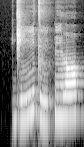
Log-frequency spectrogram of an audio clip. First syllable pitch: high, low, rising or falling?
rising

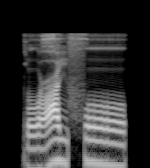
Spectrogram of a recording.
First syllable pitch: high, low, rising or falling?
low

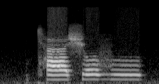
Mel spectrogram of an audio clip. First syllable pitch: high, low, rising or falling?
high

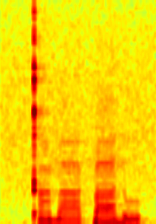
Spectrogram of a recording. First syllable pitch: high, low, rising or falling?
low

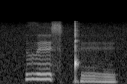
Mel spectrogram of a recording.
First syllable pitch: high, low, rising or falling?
high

